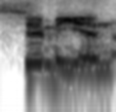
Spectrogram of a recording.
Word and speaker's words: Simeon: It's Simeon.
